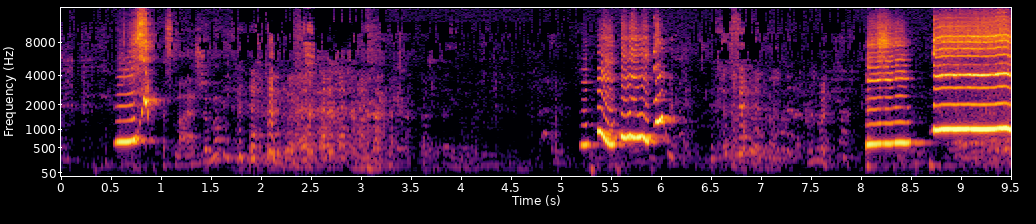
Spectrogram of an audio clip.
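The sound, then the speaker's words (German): Flute playing a drinking-song tune in a few separate bursts of bright, high notes, with chatter and some laughter in the gaps between phrases. “So, demnach versuche ich jetzt ein letztes Mal für dieses Jahr ein Prosit auf dieser Flöte zu spielen und ihr singt schön mit.”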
